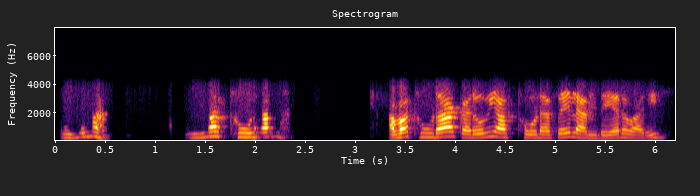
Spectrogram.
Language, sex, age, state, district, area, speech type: Dogri, female, 30-45, Jammu and Kashmir, Udhampur, urban, conversation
